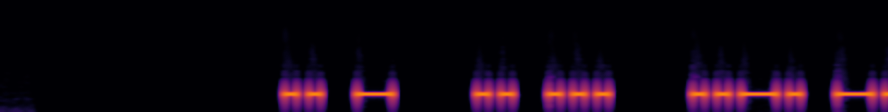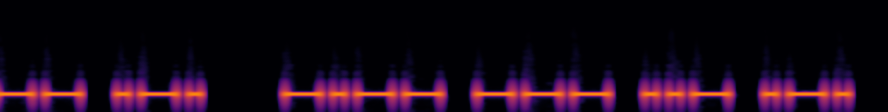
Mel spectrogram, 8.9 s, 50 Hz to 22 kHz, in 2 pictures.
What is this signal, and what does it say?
Morse code, heard as a keyed tone, about 20 wpm, 700 Hz. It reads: IT IS FOR YOUR
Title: Sentences from Top 1600 Words 20wpm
